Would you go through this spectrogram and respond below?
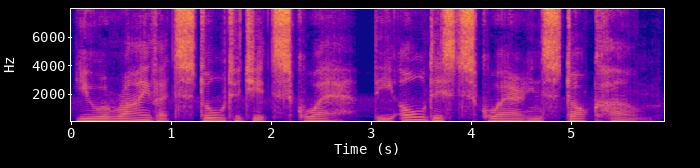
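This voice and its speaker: Slow, smooth man narrating a sleep story. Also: medium pitch, warm tone. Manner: soothing, measured.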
